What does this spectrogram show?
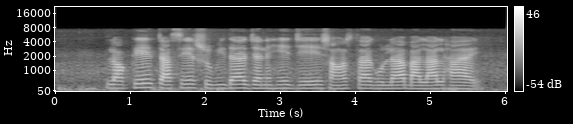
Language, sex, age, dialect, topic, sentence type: Bengali, female, 31-35, Jharkhandi, agriculture, statement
